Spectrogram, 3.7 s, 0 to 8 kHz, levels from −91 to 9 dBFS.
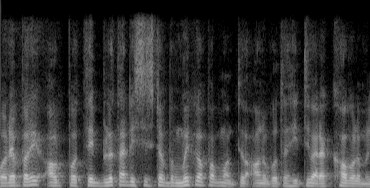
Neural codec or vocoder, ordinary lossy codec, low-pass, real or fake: codec, 16 kHz in and 24 kHz out, 0.6 kbps, FocalCodec, streaming, 2048 codes; none; 7.2 kHz; fake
